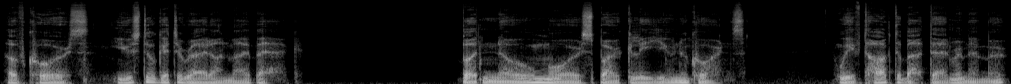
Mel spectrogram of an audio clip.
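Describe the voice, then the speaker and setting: A man voicing a gentle, patient werewolf in a slow, soothing bedtime roleplay, with a husky growl. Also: dry recording, studio quality, heavily acted. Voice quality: very deep gravelly husky growl. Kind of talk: intimate bedtime roleplay audio.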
